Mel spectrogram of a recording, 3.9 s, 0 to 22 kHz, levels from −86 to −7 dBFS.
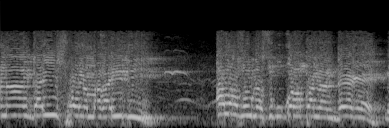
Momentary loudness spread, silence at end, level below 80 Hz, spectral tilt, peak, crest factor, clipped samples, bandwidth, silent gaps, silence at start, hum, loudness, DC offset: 7 LU; 0 s; -66 dBFS; -3.5 dB/octave; -20 dBFS; 10 dB; under 0.1%; 9.4 kHz; none; 0 s; none; -31 LUFS; under 0.1%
